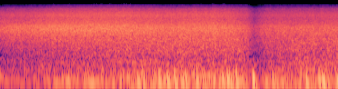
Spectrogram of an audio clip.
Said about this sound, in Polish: Tak. Ta woda jest napowietrzana właśnie poprzez wyrzucanie ją w powietrze, tak? Tak, powietrze jest związanie się z tlenem w powietrzu, a tym samym te żelazo, którego się pozbywamy podczas uzdatniania, tutaj ulega kłaczkowaniu.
